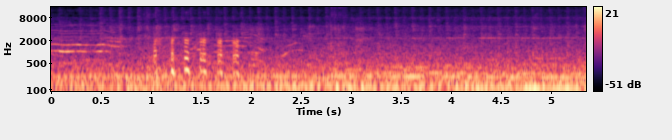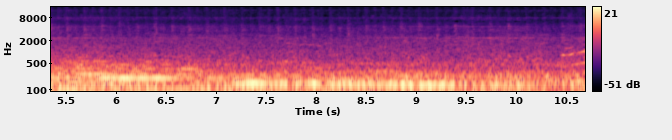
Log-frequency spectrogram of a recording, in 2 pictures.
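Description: A turning carousel's low, steady drone, with a brief voice about a second in.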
